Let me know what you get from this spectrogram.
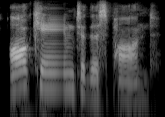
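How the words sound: The word pond carries the strongest stress. The speaker calls it right. "We want to come up a little bit more on pond"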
